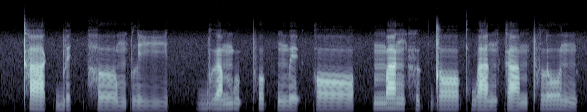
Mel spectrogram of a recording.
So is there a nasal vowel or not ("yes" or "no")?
no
